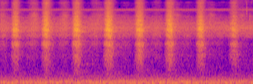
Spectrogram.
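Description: Breathing from a yoga practitioner holding a revolved twist in a group session: quick, evenly spaced breath bursts, about eight in three seconds, close by over a low steady room hum.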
